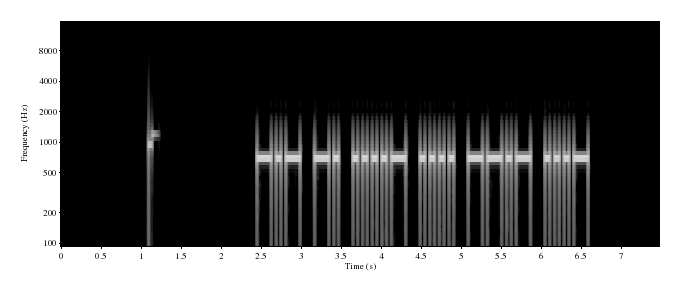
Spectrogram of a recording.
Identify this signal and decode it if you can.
Morse code, heard as a keyed tone, about 20 wpm, 700 Hz. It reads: KN4HQV
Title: USA Call Signs 20wpm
